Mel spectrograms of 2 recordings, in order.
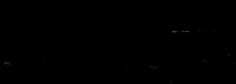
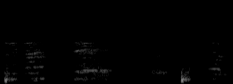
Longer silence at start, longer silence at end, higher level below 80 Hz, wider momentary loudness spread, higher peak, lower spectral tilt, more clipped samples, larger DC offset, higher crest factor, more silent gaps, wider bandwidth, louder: about the same, 0.05 s vs 0.05 s; about the same, 0 s vs 0.05 s; about the same, under -90 dBFS vs -88 dBFS; first, 14 LU vs 11 LU; second, -44 dBFS vs -32 dBFS; second, 0 dB/octave vs -6.5 dB/octave; neither; neither; about the same, 20 dB vs 24 dB; second, none vs 0.57-0.66 s, 1.22-1.44 s, 1.69-1.80 s, 1.92-1.99 s; about the same, 7 kHz vs 7.2 kHz; second, -61 LUFS vs -54 LUFS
